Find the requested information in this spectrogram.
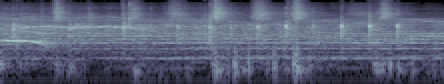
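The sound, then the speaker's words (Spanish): Audience cheering and applause after a rock song at a live show, a mix of crowd noise with scattered whoops and a few sharp claps that pop out over a steady roar. “Otro aplauso, por favor, les pedimos.”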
